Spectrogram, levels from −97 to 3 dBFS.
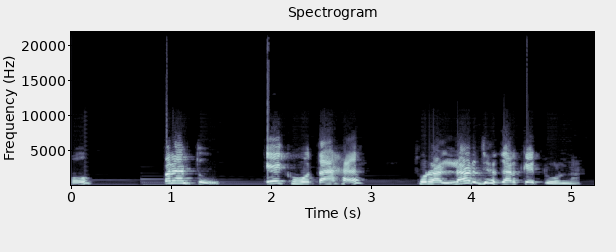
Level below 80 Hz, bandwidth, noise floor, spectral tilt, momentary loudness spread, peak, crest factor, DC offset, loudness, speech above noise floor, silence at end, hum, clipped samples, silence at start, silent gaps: -70 dBFS; 10.5 kHz; -63 dBFS; -2.5 dB/octave; 9 LU; 0 dBFS; 16 dB; under 0.1%; -14 LUFS; 49 dB; 0.15 s; none; under 0.1%; 0 s; none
